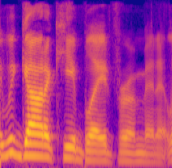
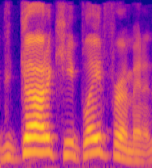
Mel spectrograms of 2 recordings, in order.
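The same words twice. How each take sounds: First: Said in the usual way. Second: "gotta" hit higher and louder; heavy stress on "gotta", pitched up; emphatic repeat. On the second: Real, not acted. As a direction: punch the word "gotta" insistently.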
